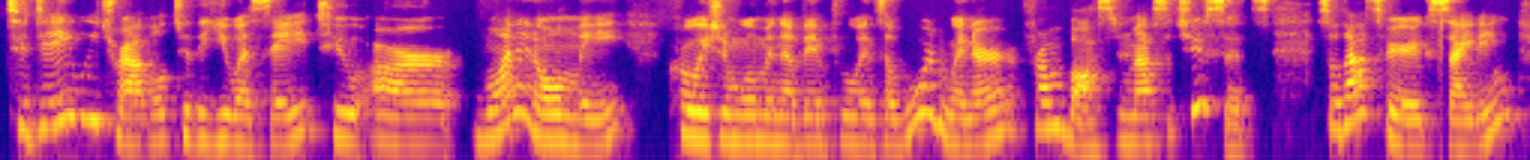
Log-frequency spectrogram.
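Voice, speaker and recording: A woman's voice: medium pitch, sing-song, normal speed. A woman hosting a podcast, introducing her guest and asking questions. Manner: scripted introduction, then conversational. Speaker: podcast host. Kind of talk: podcast interview.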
